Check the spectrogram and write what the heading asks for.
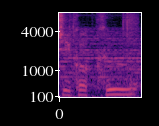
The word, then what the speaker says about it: Shikoku: So, uh Okay, so that's Shikoku and It's funny that it doesn't show regions.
